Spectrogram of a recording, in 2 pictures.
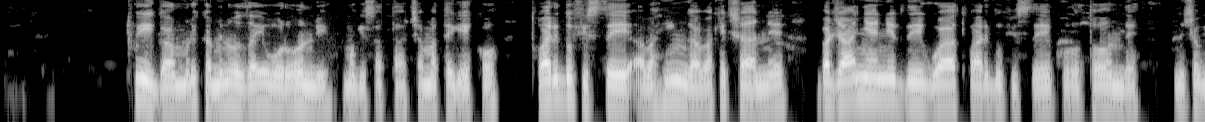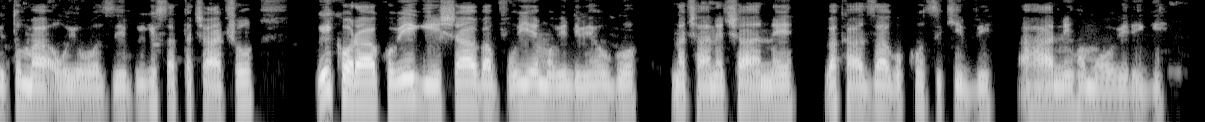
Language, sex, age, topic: Rundi, male, 36-49, education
